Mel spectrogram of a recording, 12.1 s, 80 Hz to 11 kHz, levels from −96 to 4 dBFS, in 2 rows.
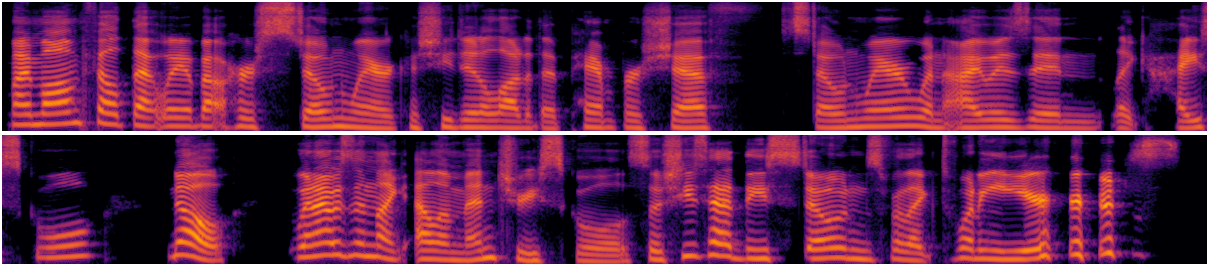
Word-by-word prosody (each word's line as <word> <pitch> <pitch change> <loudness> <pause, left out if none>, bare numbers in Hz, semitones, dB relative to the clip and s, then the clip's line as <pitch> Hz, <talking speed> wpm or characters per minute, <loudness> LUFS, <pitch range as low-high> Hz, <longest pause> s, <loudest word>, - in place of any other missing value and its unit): My 250 0 +5
mom 265 +3 +2
felt 265 -4 -2
that 215 -3 +4
way 215 0 0
about 205 -1 -2
her 210 -1 -3
stoneware, 190 -4 -1
'cause 170 +1 -11
she 190 - -6
did 180 0 -2
a - - -3
lot 170 -1 -2
of 165 - -11
the 160 -1 -7
Pampered 175 0 -5
Chef 170 -1 0 0.3
stoneware 195 +5 -3
when 200 -4 -5
I 175 +1 +2
was 185 0 -4
in, 165 -3 -5
like, 165 -3 -10 0.2
high 170 +1 +2
school? 260 +9 -7 0.3
No! 315 +2 +4 0.3
When 270 +3 +4
I 305 - +10
was 315 -1 +2
in, 300 - -2
like, 245 -6 +2
elementary 200 0 0
school, 160 -2 -6
so 165 +6 -5
she's 290 +7 -2
had 300 -5 +6
these 230 0 0
stones 230 -3 -1
for, 215 - -8
like, 185 -2 -2
20 225 -1 -1
years. 320 - +4
205 Hz, 210 wpm, -24 LUFS, 180-250 Hz, 0.3 s, I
